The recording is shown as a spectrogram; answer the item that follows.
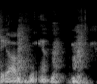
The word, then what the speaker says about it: Yajna: It's spelled Yajna, but it's pronounced Yagna.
